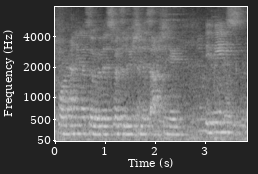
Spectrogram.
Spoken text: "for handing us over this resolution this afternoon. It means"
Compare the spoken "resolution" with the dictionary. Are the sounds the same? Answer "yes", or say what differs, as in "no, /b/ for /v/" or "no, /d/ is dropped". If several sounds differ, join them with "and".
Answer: yes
